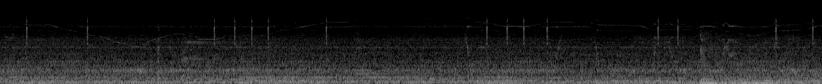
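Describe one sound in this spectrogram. Soft electronic clicks tick one after another.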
